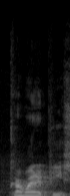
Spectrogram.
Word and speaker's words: Carmine Appice: Appice, is that how he pronounces it? Carmine Appice, yes.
